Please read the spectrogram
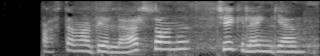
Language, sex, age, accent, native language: Uzbek, female, 18-24, Samarqand, Uzbek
